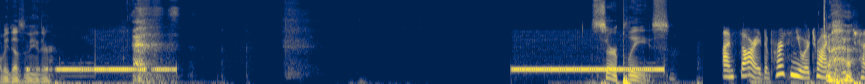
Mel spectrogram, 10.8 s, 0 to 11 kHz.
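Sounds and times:
speech: 0.0s - 0.8s, 1.6s - 2.3s, 7.6s - 10.8s
telephone tone as a call is placed: 0.7s - 2.2s, 6.4s - 8.3s.

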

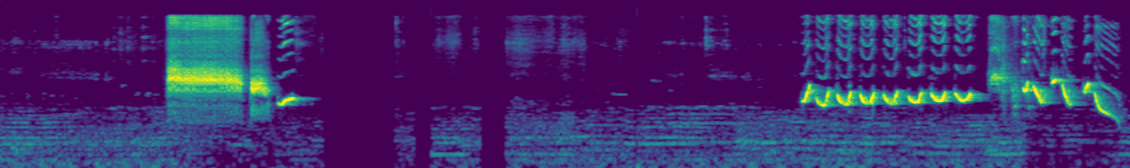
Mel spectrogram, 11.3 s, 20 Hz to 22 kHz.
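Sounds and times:
barn owl hissing: 1.7s - 2.8s
barn owl short rising squeak: 1.7s - 3.1s, 8.0s - 11.2s.

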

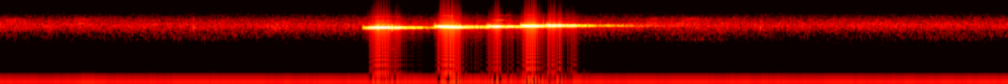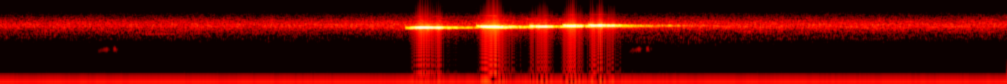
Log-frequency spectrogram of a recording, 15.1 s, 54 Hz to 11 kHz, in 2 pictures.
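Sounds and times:
Pheasant cuckoo Dromococcyx phasianellus whistled call: 2.8s - 4.8s, 10.6s - 12.8s.

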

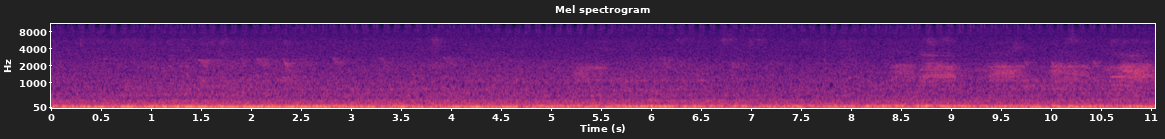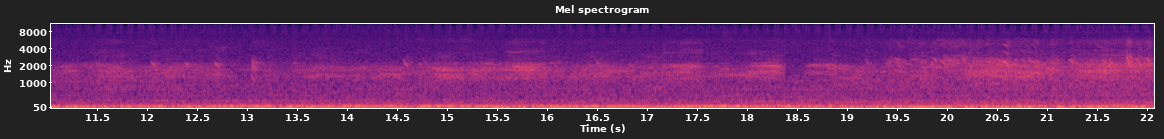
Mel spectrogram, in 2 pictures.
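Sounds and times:
constant low-pitched background rumble: 0.0s - 22.0s
flock of crows cawing in the evening sky: 8.4s - 22.0s.

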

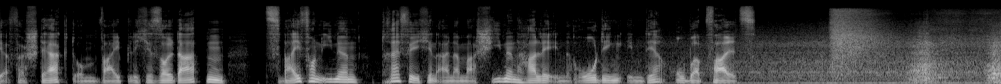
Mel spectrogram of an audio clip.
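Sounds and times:
speech: 0.0s - 8.5s
military tractor unit and armored vehicle engine rumble: 5.5s - 10.0s
air-brake hiss of a military tractor unit: 8.3s - 10.0s.

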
